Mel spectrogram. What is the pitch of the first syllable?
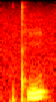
rising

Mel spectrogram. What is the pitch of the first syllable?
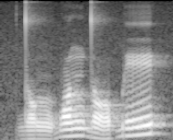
low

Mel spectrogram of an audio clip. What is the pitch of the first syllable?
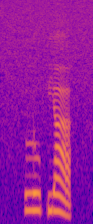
falling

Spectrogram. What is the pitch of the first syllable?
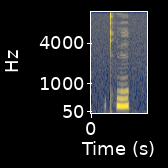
falling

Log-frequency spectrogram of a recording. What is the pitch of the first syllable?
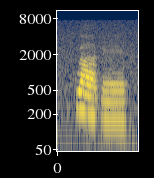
falling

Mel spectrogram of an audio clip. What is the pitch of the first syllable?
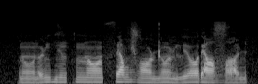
low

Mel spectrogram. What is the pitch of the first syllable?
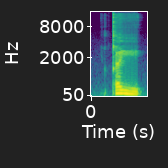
falling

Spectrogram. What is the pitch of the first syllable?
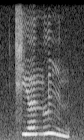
high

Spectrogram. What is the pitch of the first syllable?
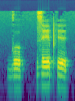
high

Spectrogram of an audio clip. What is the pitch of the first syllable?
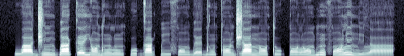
low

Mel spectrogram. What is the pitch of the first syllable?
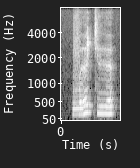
rising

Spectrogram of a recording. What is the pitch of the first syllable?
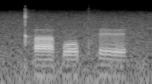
low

